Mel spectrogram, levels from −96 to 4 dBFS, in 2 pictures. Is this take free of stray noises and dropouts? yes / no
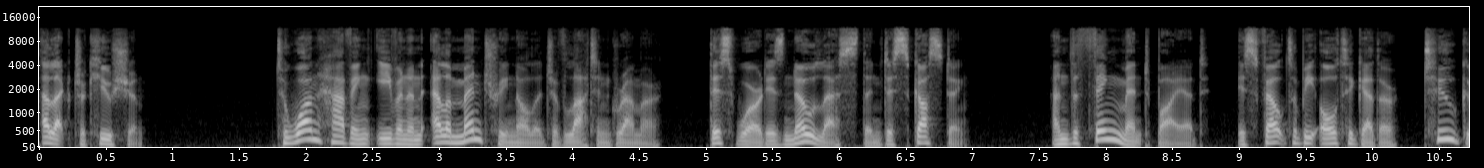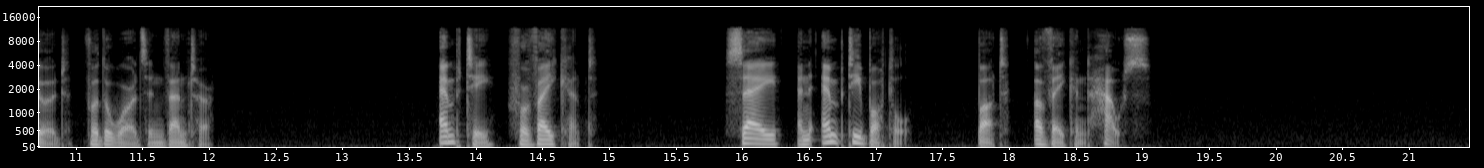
yes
